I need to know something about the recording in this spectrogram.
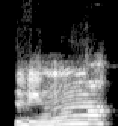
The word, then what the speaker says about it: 零: So when I want to say it's zero, 零, 这是零, 零. So when I said pronounced 零, at the end of 零, my tongue position is still at here.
